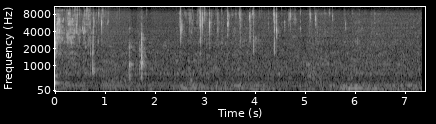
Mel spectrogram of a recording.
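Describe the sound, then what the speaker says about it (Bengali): A little water goes into a small-fish chorchori mixture, heard as faint, scattered drips and soft wet splashes close by in a quiet kitchen. "তারপর এখানে সামান্য পরিমাণে পানি দিয়ে দিচ্ছি"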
